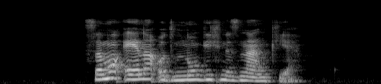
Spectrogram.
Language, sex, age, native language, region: Slovenian, female, 18-29, Slovenian, Gorenjska region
